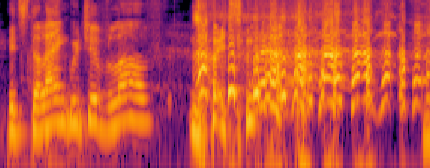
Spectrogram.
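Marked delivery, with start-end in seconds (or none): 1.6-3.5 laughing denial. Real, not acted.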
